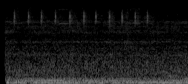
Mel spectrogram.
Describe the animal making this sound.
Microcentrum rhombifolium, an orthopteran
